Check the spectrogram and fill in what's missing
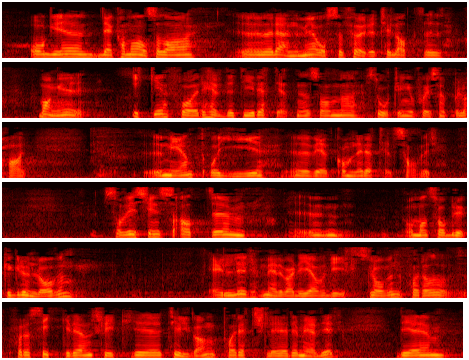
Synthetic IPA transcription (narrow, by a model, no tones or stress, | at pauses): ʔɔɡd̪ɛkʰɑnmɑnɑlsɔd̪ɑ | ɾæɪnəmɛɔsːɔføːɾət̪ʰɪlɑ̰t̪ʰ | mɑŋːə | ɪkːəfɔɾɦɛʋd̪ət̪̚d̪ɪɾɛt̪ːɪheːt̪ənəsɔmst̪uːʈʰɪŋːəfɔɾɛksɛmpəlhɑɾ | meːnt̪ʰɔjiːʋeːd̪kʰɔmːənəɾɛt̪ːɪhḛːt̪shɑ̰ːʋə̰ɾ | sɔʋɪsʏnsɑ̰t̪ | ɔ̰mːɑnsɔlbɾʉːkəɾɡɾʉnloːʋən | ʔɛlːəɾmeːɾʋæɖiːɑʋd̪ɾɪft̪sloːʋənfɔɾɔfɔɾɔsɪkɾəɛnʂɭiːkt̪ʰɪlɡɑŋpʰɔɾɛt̪ːʂɭɪəɾəmeːd̪ɪəɾ | d̪ɛ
